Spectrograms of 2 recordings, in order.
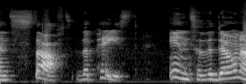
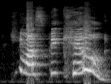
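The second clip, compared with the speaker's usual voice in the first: much higher, loud demand; high angry cry; 6 dB louder than usual. Acted. Bean demanding the fox die, a high loud cry. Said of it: "cried Bean".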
